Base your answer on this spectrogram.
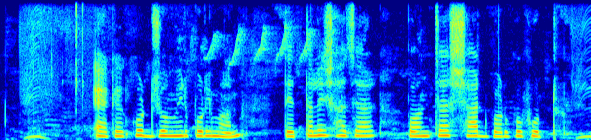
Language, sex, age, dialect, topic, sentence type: Bengali, female, 18-24, Northern/Varendri, agriculture, statement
